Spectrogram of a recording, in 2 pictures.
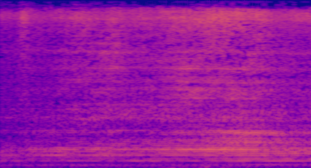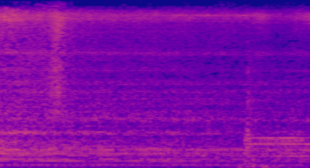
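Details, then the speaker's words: Brastemp washer after pushing back a bushing that had slipped inward and fitting new seals (previously scraping in spin): smooth steady quiet spin hum, no scraping or knocking. "Olha o barulho dela. Tá, eu não sabia que aquela bucha ela entra pra dentro, não, velho. Tá parecendo máquina de apartamento."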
